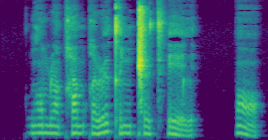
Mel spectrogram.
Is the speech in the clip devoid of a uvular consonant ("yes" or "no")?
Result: no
